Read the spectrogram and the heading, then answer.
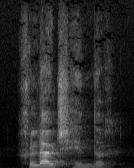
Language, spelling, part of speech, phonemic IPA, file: Dutch, geluidshinder, noun, /ɣəˈlœy̯ts.ɦɪn.dər/, Nl-geluidshinder.ogg
- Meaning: noise pollution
